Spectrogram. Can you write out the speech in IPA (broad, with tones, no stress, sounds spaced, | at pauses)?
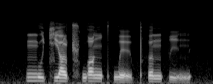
m u˦ t͡ɕ j ä˦ ʈ͡ʂʰ w ɑ˦ ŋ pʰ w ḛ˨˩ ɪ̯ pʰ ə˦ n p ḭ˨˩ n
